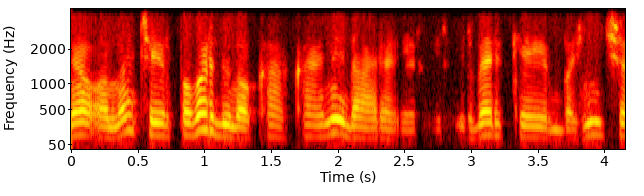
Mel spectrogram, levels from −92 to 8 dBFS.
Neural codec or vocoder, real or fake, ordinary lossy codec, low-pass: none; real; Opus, 64 kbps; 3.6 kHz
